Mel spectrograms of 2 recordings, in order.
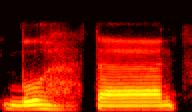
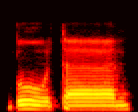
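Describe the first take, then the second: First: The h sound in the middle is clearly heard. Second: The h sound in the middle is dropped. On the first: The speaker calls it right. "tapi buhtan" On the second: The speaker calls it wrong. "jangan butan"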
